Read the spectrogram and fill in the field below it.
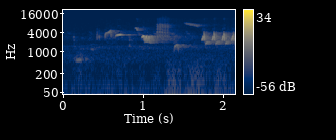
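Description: bird, garden birds chirping

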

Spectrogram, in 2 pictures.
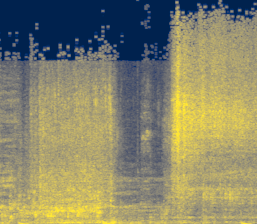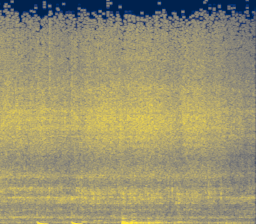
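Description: household object, shower head spraying water

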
